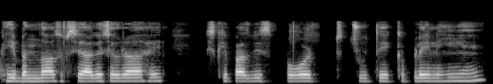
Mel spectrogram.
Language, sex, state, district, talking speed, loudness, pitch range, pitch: Hindi, male, Uttar Pradesh, Jyotiba Phule Nagar, 180 wpm, -16 LUFS, 150-155 Hz, 155 Hz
